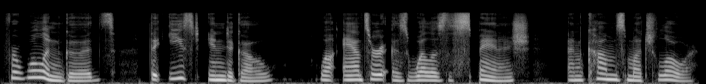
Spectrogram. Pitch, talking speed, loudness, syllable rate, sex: 205 Hz, 145 wpm, -20 LUFS, 4.3 syllables/s, female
